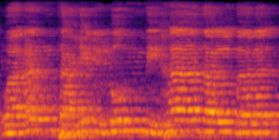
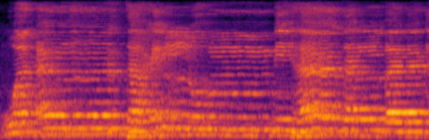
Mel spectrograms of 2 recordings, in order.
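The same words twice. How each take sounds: First: The nasal sounds are cut short, not held. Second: The nasal sounds are held for two beats. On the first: The speaker calls it wrong. "itu salah. Karena gunahnya nggak kebaca" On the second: The speaker calls it right. "ada dua gunnah, ada dua bacaan yang ditahan"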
